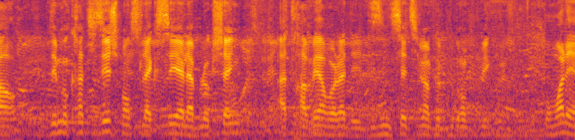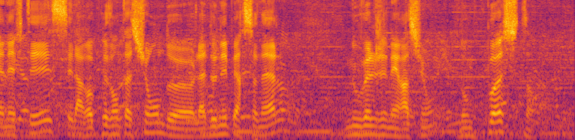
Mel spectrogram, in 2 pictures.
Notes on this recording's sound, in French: Dans cet épisode, tu vas aussi vivre l'ambiance de l'événement et découvrir les backtages, les conférences, les participants...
